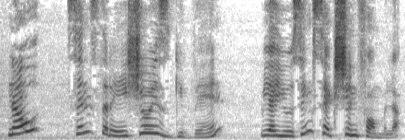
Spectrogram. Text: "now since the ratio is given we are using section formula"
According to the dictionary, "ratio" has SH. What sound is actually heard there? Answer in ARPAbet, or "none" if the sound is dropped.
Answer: SH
